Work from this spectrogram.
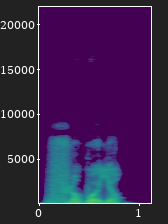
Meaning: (verb) present participle of flamboyer; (adjective) 1. flaming (also heraldry) 2. flamboyant; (noun) flamboyant (Delonix regia)
- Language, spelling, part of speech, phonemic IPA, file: French, flamboyant, verb / adjective / noun, /flɑ̃.bwa.jɑ̃/, LL-Q150 (fra)-flamboyant.wav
